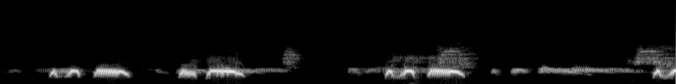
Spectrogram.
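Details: Spotted dove cooing in a vigorous rustic style, repeating a phrase of two quick hooked notes and a longer low coo, trailing into soft drawn-out murmurs; faint higher chirps occasionally.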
